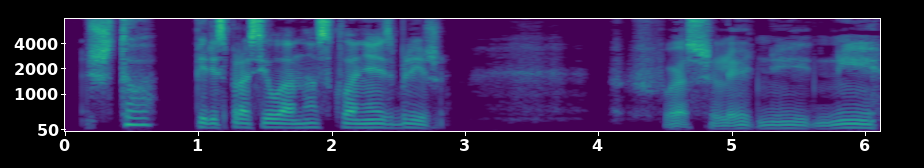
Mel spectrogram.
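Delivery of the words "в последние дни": mumbled, indistinct, unclear. A man speaks to a woman leaning close over him: indistinct mutter. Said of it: "пробормотал неразборчиво".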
